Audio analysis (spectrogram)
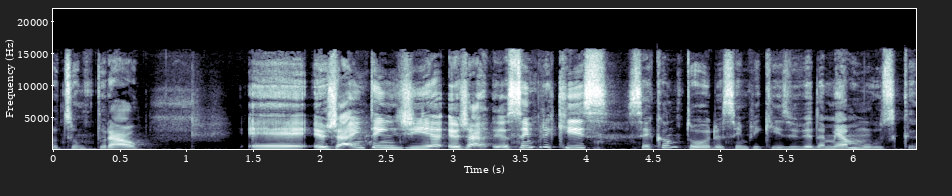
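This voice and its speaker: A woman speaks in an ordinary speaking voice at a fairly slow pace. Her pitch is fairly high, with ordinary pitch variation. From São Paulo Zona Sul, Brazil. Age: 20s. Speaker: cultural producer and singer. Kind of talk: casual podcast interview. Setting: studio.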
